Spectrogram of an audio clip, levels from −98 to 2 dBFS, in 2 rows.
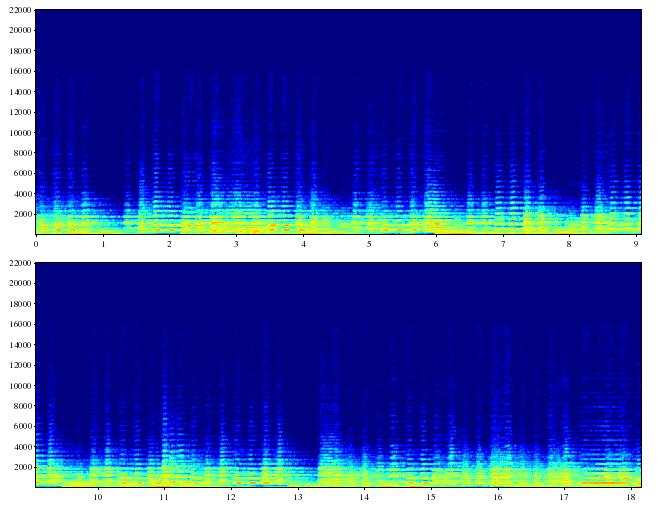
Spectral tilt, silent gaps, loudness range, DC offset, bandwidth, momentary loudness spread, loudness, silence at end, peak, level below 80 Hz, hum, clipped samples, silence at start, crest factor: -9 dB/octave; none; 3 LU; under 0.1%; 5 kHz; 7 LU; -30 LUFS; 0 s; -14 dBFS; -50 dBFS; none; under 0.1%; 0 s; 16 dB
